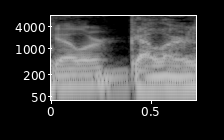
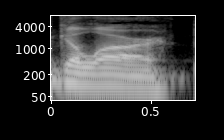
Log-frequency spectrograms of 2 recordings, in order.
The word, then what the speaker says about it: Gellar: Sarah Michelle Gellar is how I've always heard it. But I'm sure I can say however you want. – I've heard Galar, but I just pronounced it both ways.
